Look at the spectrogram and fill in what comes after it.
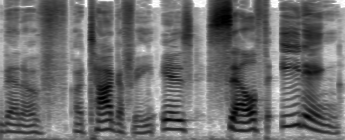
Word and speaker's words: autophagy: which is called autophagy. It looks like it's pronounced phonetically. It would be autophagy, but I had to look up how to say it. Autophagy, like photography, sort of.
